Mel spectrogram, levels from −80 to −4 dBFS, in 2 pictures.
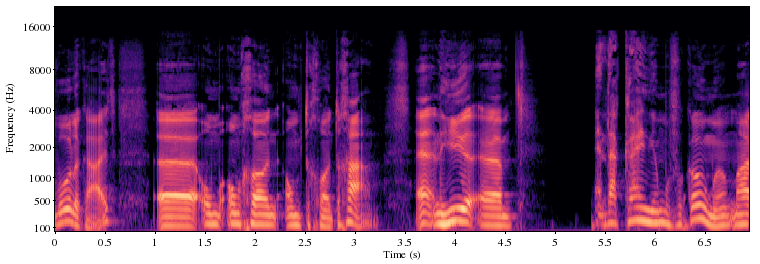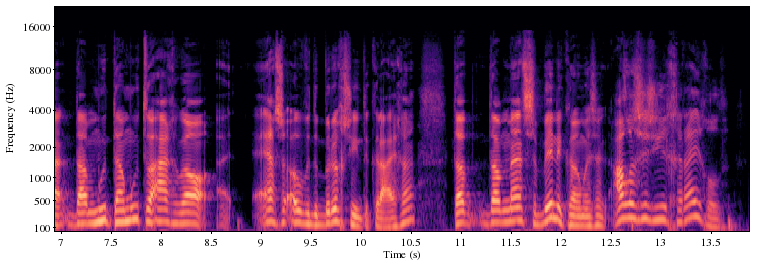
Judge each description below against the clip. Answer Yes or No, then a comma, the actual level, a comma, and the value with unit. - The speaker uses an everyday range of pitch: No, wide, 5.7 semitones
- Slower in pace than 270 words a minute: Yes, average, 195 wpm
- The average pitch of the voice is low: No, medium, 145 Hz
